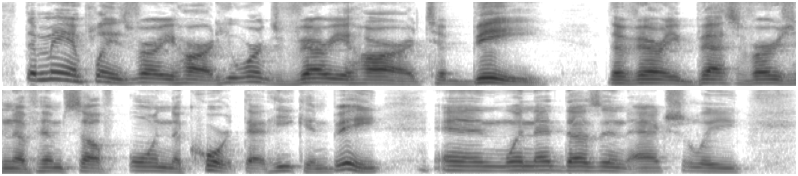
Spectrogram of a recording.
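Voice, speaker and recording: With ordinary pitch variation, a man of medium pitch speaks at a fairly slow pace on a very clean recording with a silent background. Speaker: sports commentator YouTuber. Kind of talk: casual vlog commentary. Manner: animated.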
